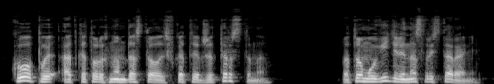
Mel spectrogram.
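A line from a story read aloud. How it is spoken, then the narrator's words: Plain. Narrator (Russian): ответила Каролин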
